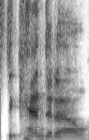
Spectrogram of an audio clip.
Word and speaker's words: DeCandido: Today I'm talking to Keith DeCandido. Did I say that right? – You did. Congratulations, you passed the first test.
